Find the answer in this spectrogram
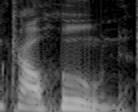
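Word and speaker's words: Colqhoun: A Calquin? – They call him Calhoun. – Calhoun. – But it's spelled with a Q.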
